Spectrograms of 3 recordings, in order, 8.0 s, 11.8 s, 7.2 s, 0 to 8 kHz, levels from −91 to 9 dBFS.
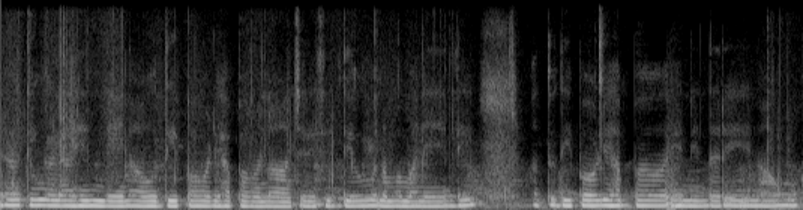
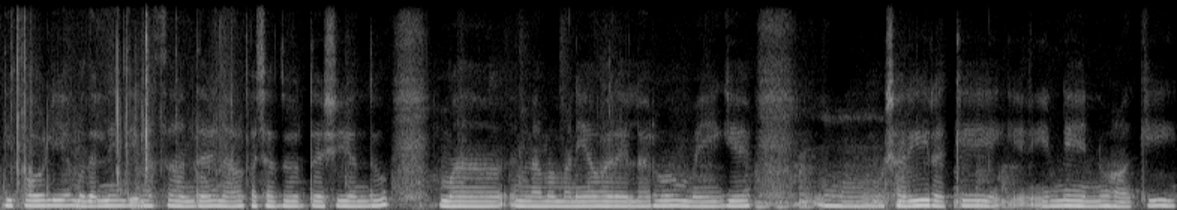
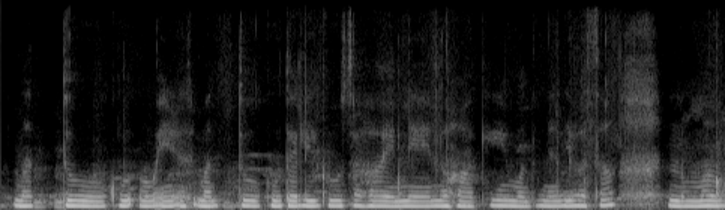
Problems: background sounds at intervals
